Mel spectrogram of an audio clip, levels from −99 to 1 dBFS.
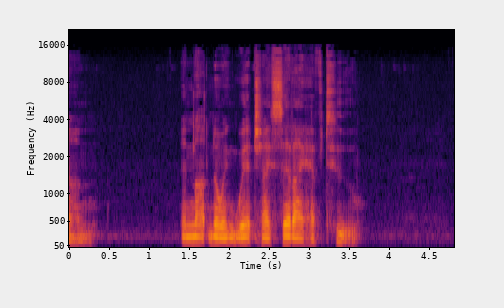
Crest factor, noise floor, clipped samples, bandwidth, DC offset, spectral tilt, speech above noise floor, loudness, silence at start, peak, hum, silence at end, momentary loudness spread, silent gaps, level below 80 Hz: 20 dB; -65 dBFS; under 0.1%; 16 kHz; under 0.1%; -4.5 dB/octave; 37 dB; -29 LUFS; 0 s; -12 dBFS; none; 1.2 s; 15 LU; none; -78 dBFS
